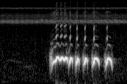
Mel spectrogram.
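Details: Local male zebra dove in Indonesia calling to a female, a lure sound: one clear phrase with a long drawn opening coo followed by four short bubbling pulses at even spacing.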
